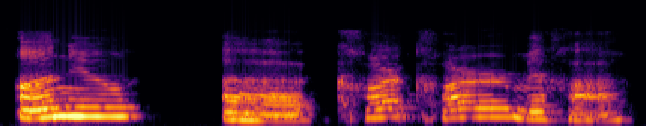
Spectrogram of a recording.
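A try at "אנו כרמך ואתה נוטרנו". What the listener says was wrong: it's a chak rather than a kaf, Charmecha.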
